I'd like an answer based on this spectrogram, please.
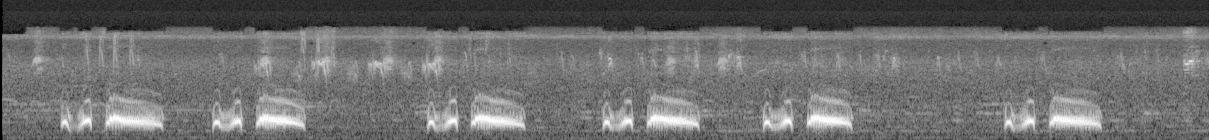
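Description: Spotted dove cooing its song six times, every second and a half to two and a half seconds. Each phrase is two quick short coos followed by a longer coo that falls in pitch. Faint chirps of small birds can be heard between the phrases.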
